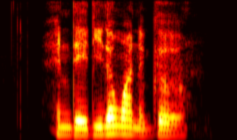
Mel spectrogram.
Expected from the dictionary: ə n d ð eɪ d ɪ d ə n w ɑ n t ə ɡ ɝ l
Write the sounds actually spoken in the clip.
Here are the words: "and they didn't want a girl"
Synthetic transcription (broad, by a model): ə n d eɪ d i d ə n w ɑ n ə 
